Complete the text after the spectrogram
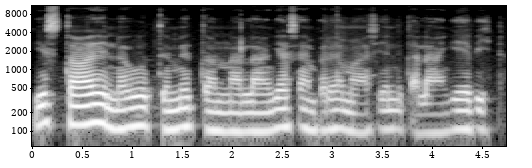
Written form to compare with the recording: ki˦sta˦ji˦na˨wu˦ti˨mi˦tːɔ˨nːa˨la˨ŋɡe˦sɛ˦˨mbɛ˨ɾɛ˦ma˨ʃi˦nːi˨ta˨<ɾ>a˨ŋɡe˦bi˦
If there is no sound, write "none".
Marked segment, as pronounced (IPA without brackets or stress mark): l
